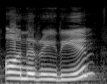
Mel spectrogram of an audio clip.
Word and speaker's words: honorarium: Honorarium, H is silent.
